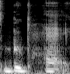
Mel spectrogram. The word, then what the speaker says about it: Bucket: pronounce her last name it's not bucket it's bouquet of course hin fancies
